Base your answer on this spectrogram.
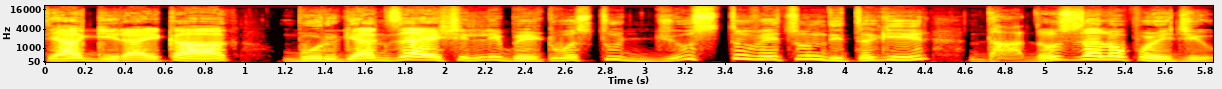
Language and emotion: Goan Konkani, happy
